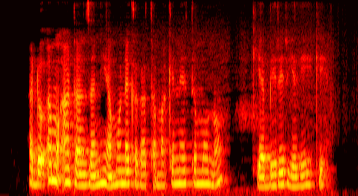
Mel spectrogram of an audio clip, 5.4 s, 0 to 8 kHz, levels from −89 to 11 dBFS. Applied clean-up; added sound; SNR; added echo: none; none; none; none.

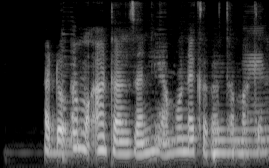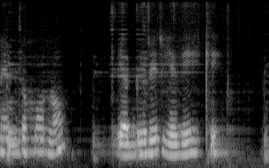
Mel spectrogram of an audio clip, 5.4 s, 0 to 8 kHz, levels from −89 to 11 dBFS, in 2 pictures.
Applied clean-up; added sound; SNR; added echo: neural mask model DeepFilterNet 3.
